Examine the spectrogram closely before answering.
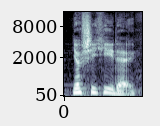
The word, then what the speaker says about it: Yoshihide: No, that's not how you read those letters. Yoshi, Yoshihide, that's how you say it.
